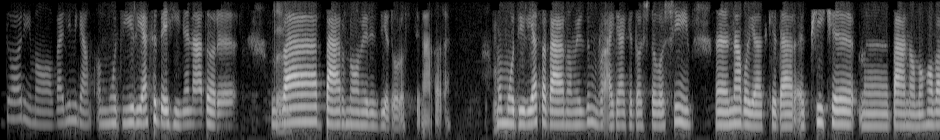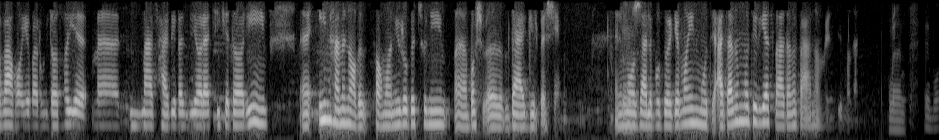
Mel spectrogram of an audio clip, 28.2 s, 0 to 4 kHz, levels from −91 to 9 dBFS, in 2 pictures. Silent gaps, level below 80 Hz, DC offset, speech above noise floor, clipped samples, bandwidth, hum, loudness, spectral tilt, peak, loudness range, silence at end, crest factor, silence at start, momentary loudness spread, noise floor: none; -64 dBFS; under 0.1%; 44 dB; under 0.1%; 4 kHz; none; -24 LUFS; -10 dB/octave; -4 dBFS; 4 LU; 0.6 s; 20 dB; 0.1 s; 15 LU; -68 dBFS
